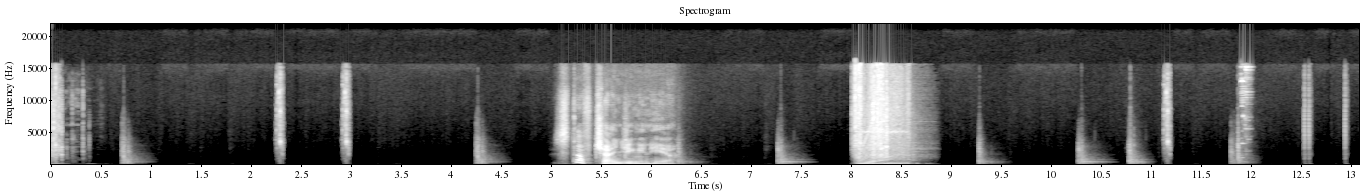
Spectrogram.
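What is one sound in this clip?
A man speaks in short, calm bursts close to a microphone.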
